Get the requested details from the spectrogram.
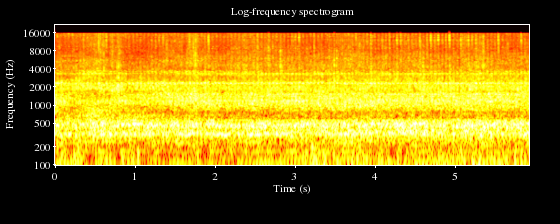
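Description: A cement mixer rumbles and churns steadily close by.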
